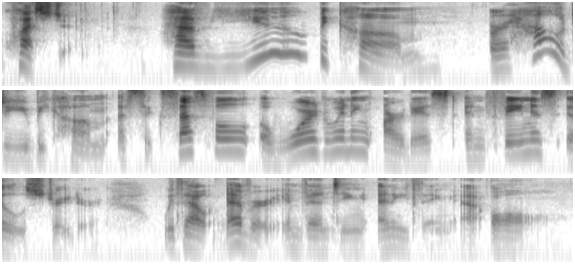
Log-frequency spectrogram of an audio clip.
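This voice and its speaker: A woman reading a picture book aloud like a teacher, expressively, with dramatic pauses and emphasis on key words. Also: lowish voice, huge pitch swings, sharp tone, no room sound.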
